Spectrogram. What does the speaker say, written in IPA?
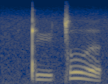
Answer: ǃ y ǀ ʊ ə̯

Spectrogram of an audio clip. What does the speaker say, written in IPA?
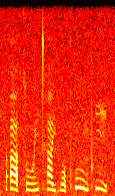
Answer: ʔ aː˧˩ t̚ s uː˩˧ j t̪ʰ a˧˩ j b o˧˩ pʰ uː˥˨ ŋ pʰ i˥˨

